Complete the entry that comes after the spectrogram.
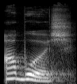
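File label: "абуӧсь", Komi, female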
